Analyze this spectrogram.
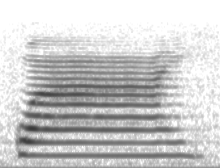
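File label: "gwaai3", Cantonese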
